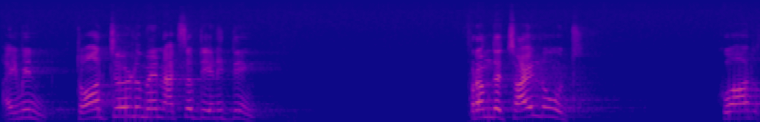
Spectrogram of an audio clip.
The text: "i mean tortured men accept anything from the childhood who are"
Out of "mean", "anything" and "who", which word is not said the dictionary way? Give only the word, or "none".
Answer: anything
